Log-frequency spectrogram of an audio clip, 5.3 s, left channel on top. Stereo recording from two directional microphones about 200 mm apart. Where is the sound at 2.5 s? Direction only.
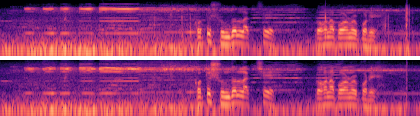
20° right (ahead or behind).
